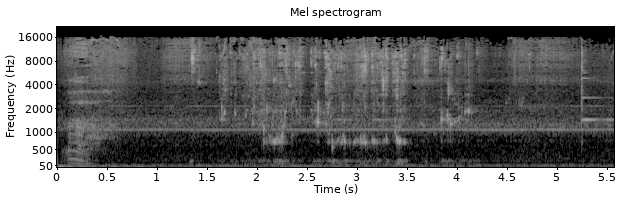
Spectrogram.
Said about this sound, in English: Well, I'm trying to pour a drink.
